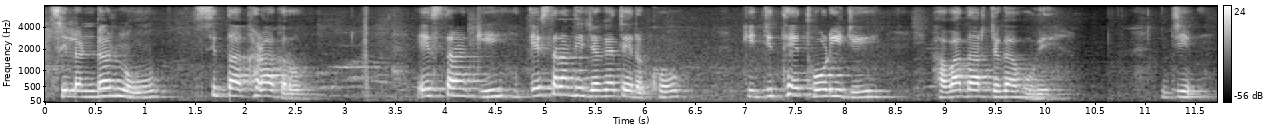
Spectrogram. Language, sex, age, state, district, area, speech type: Punjabi, female, 60+, Punjab, Fazilka, rural, spontaneous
